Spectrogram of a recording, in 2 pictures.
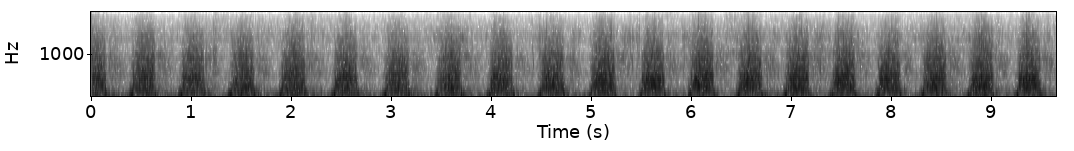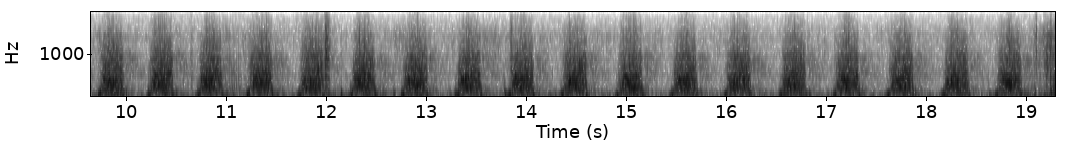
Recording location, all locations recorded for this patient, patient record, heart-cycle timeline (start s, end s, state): aortic valve (AV)
aortic valve (AV)+pulmonary valve (PV)+tricuspid valve (TV)+mitral valve (MV)
#Age: Child
#Sex: Female
#Height: 84.0 cm
#Weight: 10.9 kg
#Pregnancy status: False
#Murmur: Present
#Murmur locations: aortic valve (AV)+mitral valve (MV)+pulmonary valve (PV)+tricuspid valve (TV)
#Most audible location: aortic valve (AV)
#Systolic murmur timing: Holosystolic
#Systolic murmur shape: Diamond
#Systolic murmur grading: III/VI or higher
#Systolic murmur pitch: High
#Systolic murmur quality: Harsh
#Diastolic murmur timing: nan
#Diastolic murmur shape: nan
#Diastolic murmur grading: nan
#Diastolic murmur pitch: nan
#Diastolic murmur quality: nan
#Outcome: Abnormal
#Campaign: 2015 screening campaign
0.00	0.18	unannotated
0.18	0.38	diastole
0.38	0.48	S1
0.48	0.57	systole
0.57	0.68	S2
0.68	0.88	diastole
0.88	1.00	S1
1.00	1.06	systole
1.06	1.18	S2
1.18	1.36	diastole
1.36	1.48	S1
1.48	1.54	systole
1.54	1.70	S2
1.70	1.88	diastole
1.88	2.02	S1
2.02	2.09	systole
2.09	2.20	S2
2.20	2.39	diastole
2.39	2.50	S1
2.50	2.62	systole
2.62	2.70	S2
2.70	2.88	diastole
2.88	3.04	S1
3.04	3.14	systole
3.14	3.26	S2
3.26	3.44	diastole
3.44	3.53	S1
3.53	3.63	systole
3.63	3.74	S2
3.74	3.96	diastole
3.96	4.05	S1
4.05	4.16	systole
4.16	4.26	S2
4.26	4.44	diastole
4.44	4.55	S1
4.55	4.64	systole
4.64	4.76	S2
4.76	4.98	diastole
4.98	5.08	S1
5.08	5.19	systole
5.19	5.30	S2
5.30	5.46	diastole
5.46	5.55	S1
5.55	5.67	systole
5.67	5.80	S2
5.80	5.96	diastole
5.96	6.06	S1
6.06	6.16	systole
6.16	6.26	S2
6.26	6.42	diastole
6.42	6.53	S1
6.53	6.63	systole
6.63	6.74	S2
6.74	6.92	diastole
6.92	7.01	S1
7.01	7.13	systole
7.13	7.22	S2
7.22	7.38	diastole
7.38	7.47	S1
7.47	7.57	systole
7.57	7.68	S2
7.68	7.83	diastole
7.83	7.94	S1
7.94	8.06	systole
8.06	8.16	S2
8.16	8.29	diastole
8.29	8.36	S1
8.36	8.52	systole
8.52	8.62	S2
8.62	8.76	diastole
8.76	8.85	S1
8.85	8.97	systole
8.97	9.08	S2
9.08	9.24	diastole
9.24	9.33	S1
9.33	9.42	systole
9.42	9.54	S2
9.54	9.71	diastole
9.71	9.82	S1
9.82	9.92	systole
9.92	10.02	S2
10.02	10.19	diastole
10.19	10.29	S1
10.29	10.43	systole
10.43	10.51	S2
10.51	10.69	diastole
10.69	10.78	S1
10.78	10.91	systole
10.91	11.02	S2
11.02	11.18	diastole
11.18	11.28	S1
11.28	11.42	systole
11.42	11.52	S2
11.52	11.69	diastole
11.69	11.80	S1
11.80	11.92	systole
11.92	12.02	S2
12.02	12.21	diastole
12.21	12.33	S1
12.33	12.43	systole
12.43	12.56	S2
12.56	12.73	diastole
12.73	12.84	S1
12.84	12.96	systole
12.96	13.08	S2
13.08	13.26	diastole
13.26	13.37	S1
13.37	13.50	systole
13.50	13.62	S2
13.62	13.79	diastole
13.79	13.90	S1
13.90	14.04	systole
14.04	14.14	S2
14.14	14.34	diastole
14.34	14.43	S1
14.43	14.57	systole
14.57	14.70	S2
14.70	14.87	diastole
14.87	14.98	S1
14.98	15.12	systole
15.12	15.22	S2
15.22	15.41	diastole
15.41	15.52	S1
15.52	15.66	systole
15.66	15.77	S2
15.77	15.95	diastole
15.95	16.07	S1
16.07	16.19	systole
16.19	16.29	S2
16.29	16.50	diastole
16.50	16.62	S1
16.62	16.77	systole
16.77	16.90	S2
16.90	17.04	diastole
17.04	17.17	S1
17.17	17.28	systole
17.28	17.40	S2
17.40	17.60	diastole
17.60	17.71	S1
17.71	17.83	systole
17.83	17.96	S2
17.96	18.14	diastole
18.14	18.27	S1
18.27	18.37	systole
18.37	18.50	S2
18.50	18.68	diastole
18.68	19.30	unannotated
